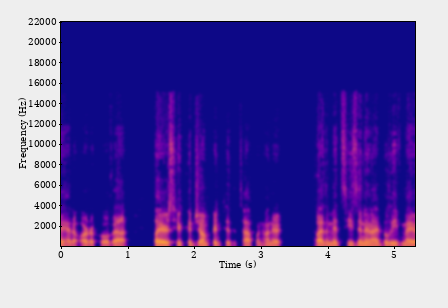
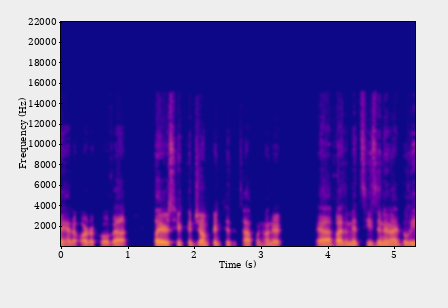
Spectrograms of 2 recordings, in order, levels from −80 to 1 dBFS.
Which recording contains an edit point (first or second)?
first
